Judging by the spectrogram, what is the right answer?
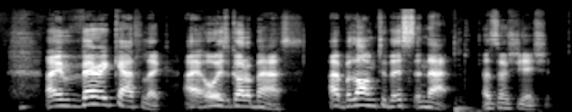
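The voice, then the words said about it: Fake Italian accent. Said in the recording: “with that fake Italian accent”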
